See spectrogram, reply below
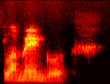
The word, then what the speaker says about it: Flamengo: That's how you say it in Portuguese, Flamengo. So it's actually like Flamengo.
